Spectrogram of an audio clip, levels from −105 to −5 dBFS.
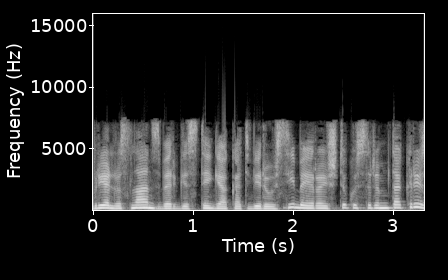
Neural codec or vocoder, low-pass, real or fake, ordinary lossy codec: none; 7.2 kHz; real; AAC, 48 kbps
